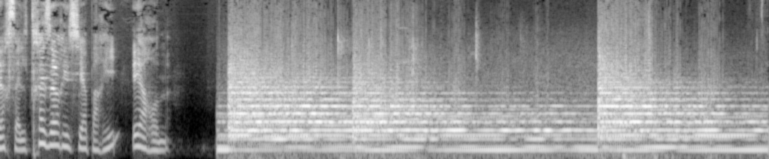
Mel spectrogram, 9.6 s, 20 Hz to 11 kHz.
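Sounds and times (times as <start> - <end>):
speech: 0.0 - 2.2, 2.8 - 7.0
large church bells of a basilica tolling: 2.7 - 9.5.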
